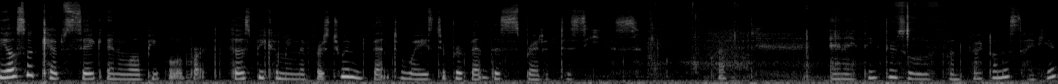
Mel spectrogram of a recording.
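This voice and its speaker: The soft-spoken voice stays calm and moves at a moderate pace. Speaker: ASMR creator. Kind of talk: ASMR reading of a science book. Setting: close-mic with page flipping. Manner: soft-spoken, calm.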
